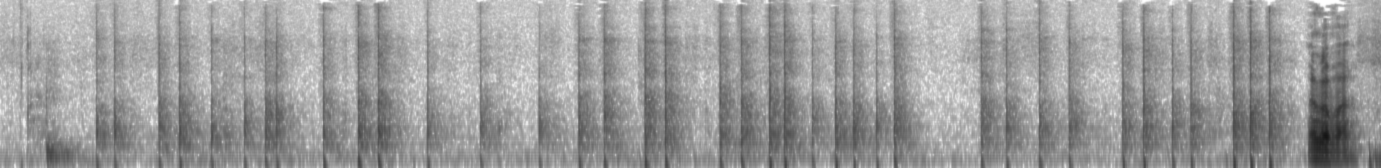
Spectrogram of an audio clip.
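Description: Chalk taps and scratches on a board in quick strokes.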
